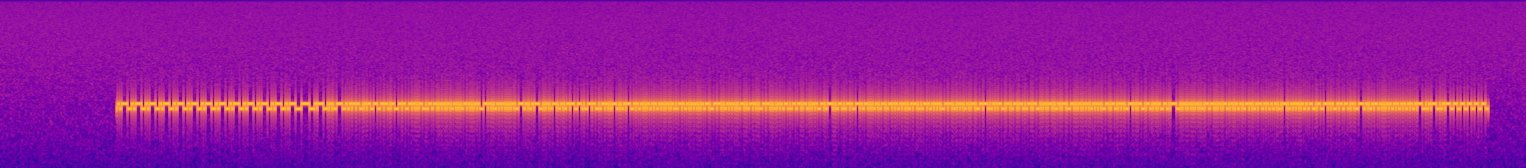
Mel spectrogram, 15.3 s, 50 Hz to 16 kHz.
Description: NAVTEX (SITOR-B), 100 baud, 170 Hz shift, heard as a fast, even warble, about 1500 Hz centre. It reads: ZCZC PB33 NAV WARNING 166. BUOY IN PSN 12-11N 079-35E UNLIT. NNNN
